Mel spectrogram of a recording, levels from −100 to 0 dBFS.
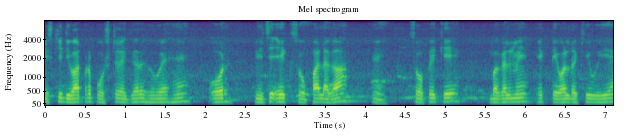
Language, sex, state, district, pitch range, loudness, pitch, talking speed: Hindi, male, Maharashtra, Sindhudurg, 120-135 Hz, -21 LUFS, 125 Hz, 185 wpm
